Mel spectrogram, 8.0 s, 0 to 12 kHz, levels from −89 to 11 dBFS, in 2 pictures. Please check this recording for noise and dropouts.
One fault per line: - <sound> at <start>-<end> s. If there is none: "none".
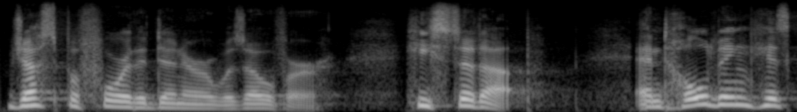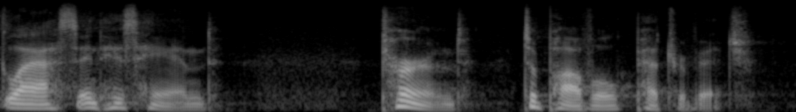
none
